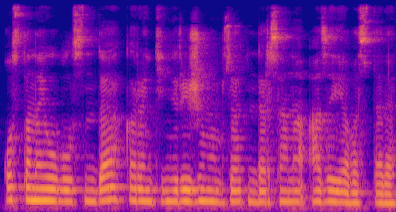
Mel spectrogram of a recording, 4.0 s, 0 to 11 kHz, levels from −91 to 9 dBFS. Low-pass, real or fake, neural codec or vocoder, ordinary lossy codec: 9.9 kHz; real; none; none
